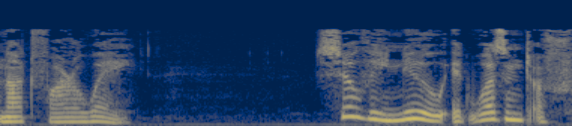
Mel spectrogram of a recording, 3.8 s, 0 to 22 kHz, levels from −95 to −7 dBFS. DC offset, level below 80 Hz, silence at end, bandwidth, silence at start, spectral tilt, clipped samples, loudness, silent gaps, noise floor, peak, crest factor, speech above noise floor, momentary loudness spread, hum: under 0.1%; -66 dBFS; 0 s; 8.8 kHz; 0 s; -4.5 dB/octave; under 0.1%; -31 LUFS; none; -69 dBFS; -18 dBFS; 16 dB; 38 dB; 9 LU; none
